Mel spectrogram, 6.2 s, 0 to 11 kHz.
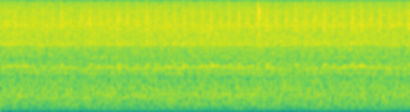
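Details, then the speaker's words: Volvo 244 idling during a Sun tester cylinder balance test: steady, even idle with a smooth, unbroken hum and no misses or knocks; per-cylinder RPM drops are very close, so cylinder balance is good. The owner's head-gasket worry is doubted. "wow oh it's close it's really close that is impressive"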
